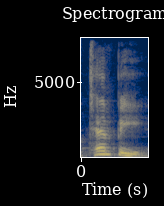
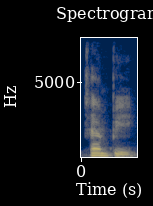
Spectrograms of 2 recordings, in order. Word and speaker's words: Tempe: Well, Tempe, I think it's the correct pronunciation. Tempe, Arizona.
